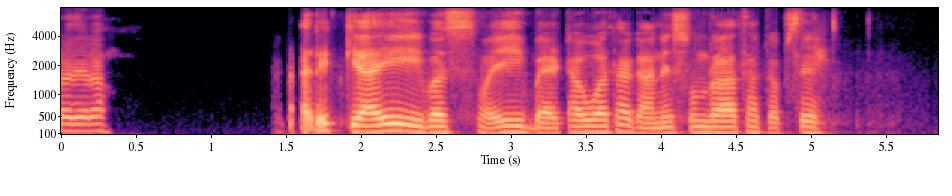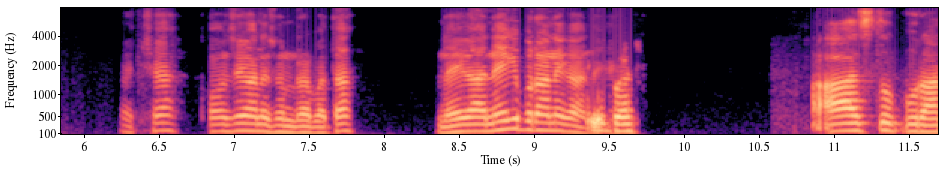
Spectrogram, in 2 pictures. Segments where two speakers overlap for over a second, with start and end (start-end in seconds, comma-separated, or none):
none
